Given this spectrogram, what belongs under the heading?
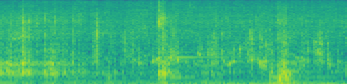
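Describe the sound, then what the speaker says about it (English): Fresh clams being washed under running water from a kitchen tap, a steady wash of water with a few louder splashing bursts, close by, with no talking. "we have to wash the clams"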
